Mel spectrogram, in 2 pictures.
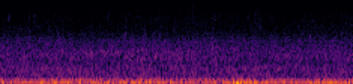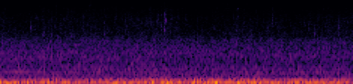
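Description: Wind buffeting the microphone: a steady low rumble with small gusts.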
